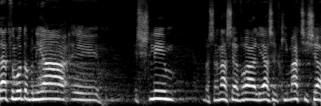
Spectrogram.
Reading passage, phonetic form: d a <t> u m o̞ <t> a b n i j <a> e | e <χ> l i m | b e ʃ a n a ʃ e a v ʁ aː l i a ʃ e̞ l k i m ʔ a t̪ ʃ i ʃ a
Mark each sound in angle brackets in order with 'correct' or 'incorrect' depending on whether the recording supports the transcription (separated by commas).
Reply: incorrect, correct, correct, incorrect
